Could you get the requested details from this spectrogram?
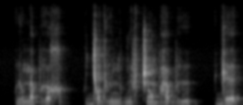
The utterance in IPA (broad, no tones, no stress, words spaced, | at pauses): ɾʲonabʱəχ | ɟɔdʱyɲøbĩs t͡ʃɔ̃bʱabʱy | ɡʲɛ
